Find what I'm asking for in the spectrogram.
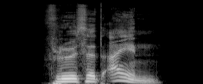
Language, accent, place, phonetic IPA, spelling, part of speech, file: German, Germany, Berlin, [ˌfløːsət ˈaɪ̯n], flößet ein, verb, De-flößet ein.ogg
- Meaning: second-person plural subjunctive I of einflößen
